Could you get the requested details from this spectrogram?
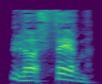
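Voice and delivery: high, loud, piercing order; piercing yell. A narrator's reading. Eta silences Althea, yelling piercingly. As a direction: cut her off with a sharp cry. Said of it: "cria la putain d'une voix perçante".

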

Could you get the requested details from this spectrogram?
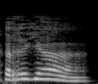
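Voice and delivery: a high, loud cry that cracks; voice breaking. A narrator's reading. Parangon insists they know nothing, voice cracking. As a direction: let the word break apart. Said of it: "Sa voix se brisa tout à coup".

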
